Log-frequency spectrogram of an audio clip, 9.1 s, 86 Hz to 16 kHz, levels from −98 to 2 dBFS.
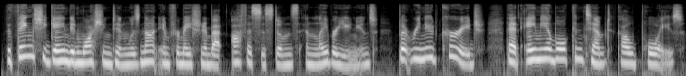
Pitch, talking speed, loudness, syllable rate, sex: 230 Hz, 150 wpm, -18 LUFS, 5.4 syllables/s, female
